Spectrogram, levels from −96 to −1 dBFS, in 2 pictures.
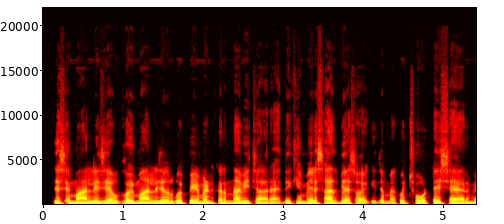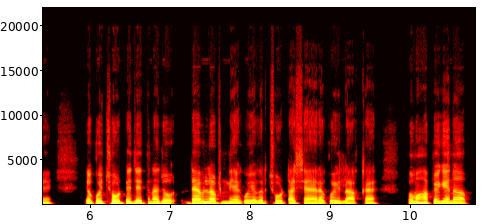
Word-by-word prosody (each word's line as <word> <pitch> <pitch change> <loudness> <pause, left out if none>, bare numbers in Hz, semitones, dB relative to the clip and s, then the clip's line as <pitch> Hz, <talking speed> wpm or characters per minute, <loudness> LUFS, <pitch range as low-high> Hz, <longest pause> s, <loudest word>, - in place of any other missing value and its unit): जैसे 120 +3 -2
मान 110 -2 +2
लीजिए 115 0 +2
अब 110 -1 -1
कोई 130 0 +5
मान 120 -1 +1
लीजिए 125 0 +2
अगर 125 0 -1
कोई 130 +1 +1
पेमेंट 130 +1 +2
करना 130 +1 0
भी 125 - +2
चाह 100 -4 -3
रहा 100 +1 -4
है 100 - -9
देखिए 140 +5 -3
मेरे 145 -1 0
साथ 140 +1 +1
भी 130 - 0
ऐसा 115 -2 -3
हुआ 100 - -2
है 100 - -8
कि 115 - -10
जब 120 0 -6
मैं 120 +1 -8
कोई 125 - -1
छोटे 115 +1 -1
शहर 105 -3 -1
में 110 0 -3
या 160 +9 -7
कोई 170 +1 +3
छोटे 155 0 +3
जितना 145 0 +1
जो 150 -1 +2 0.2
डेवलप 150 +3 +4
नहीं 125 -4 +1
है 110 - 0
कोई 115 +1 +1
अगर 115 +1 0
छोटा 120 0 0
शहर 105 -3 -1
है 105 - 0
कोई 110 +1 -1
इलाका 105 0 -2
है 100 - -3 0.4
तो 190 - +1
वहाँ 145 -3 +4
पे 175 - +2
क्या 180 +1 +1
है - - 0
ना 190 0 +1
125 Hz, 285 wpm, -22 LUFS, 110-145 Hz, 0.4 s, कोई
